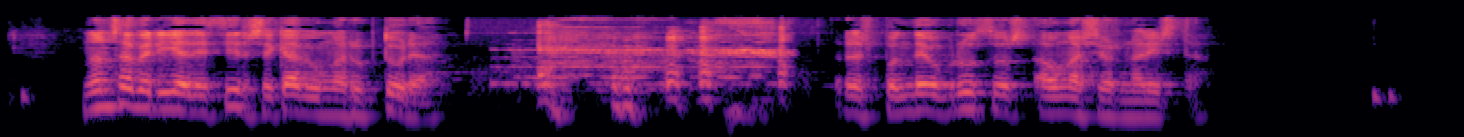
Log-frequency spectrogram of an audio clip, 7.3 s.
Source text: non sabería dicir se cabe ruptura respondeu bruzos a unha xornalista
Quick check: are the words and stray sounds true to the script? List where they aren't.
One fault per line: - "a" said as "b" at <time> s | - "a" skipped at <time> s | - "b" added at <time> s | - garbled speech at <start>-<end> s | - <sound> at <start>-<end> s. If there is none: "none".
- "unha" added at 1.6 s
- laugh at 2.4-4.0 s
